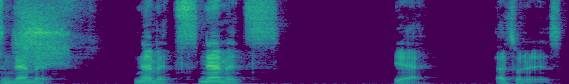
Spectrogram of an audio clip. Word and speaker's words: Nemeth: I would have never thought it ended as an S sound. That's crazy. Gotta work on my pronunciation. I knew it was that's what messed me up. I knew it was a weird one, and for some reason I thought it was a TH, but it's not.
